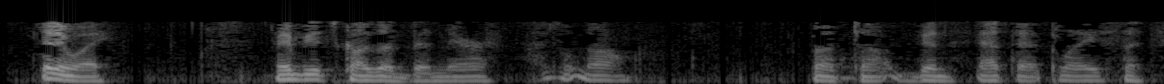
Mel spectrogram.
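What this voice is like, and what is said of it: Choked-up, emotional voice. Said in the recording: “I always get choked up.”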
